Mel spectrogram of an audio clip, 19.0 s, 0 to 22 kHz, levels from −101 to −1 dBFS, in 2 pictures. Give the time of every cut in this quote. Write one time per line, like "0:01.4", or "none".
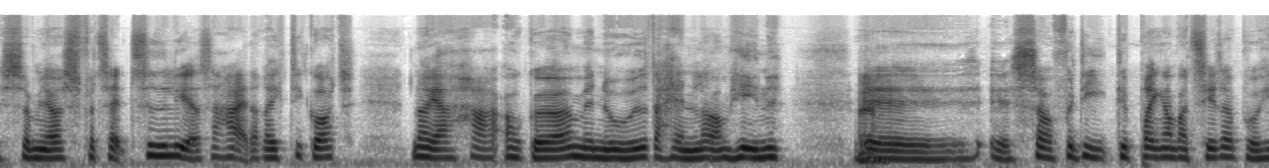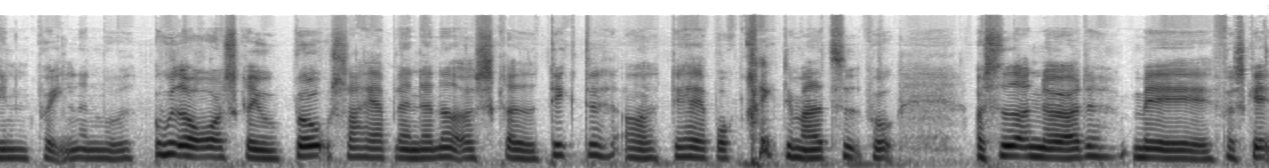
none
